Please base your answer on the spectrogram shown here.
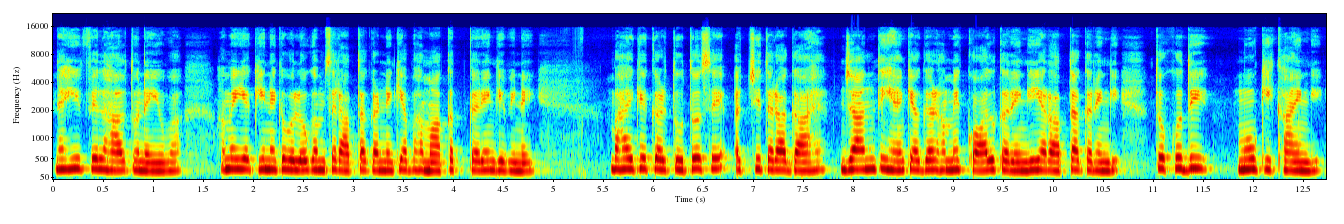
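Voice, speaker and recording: A woman voicing a soft-spoken young sister. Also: a little high, flat delivery, lightly acted.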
